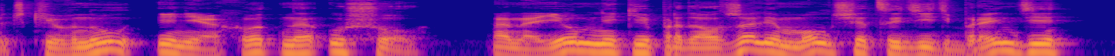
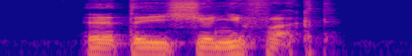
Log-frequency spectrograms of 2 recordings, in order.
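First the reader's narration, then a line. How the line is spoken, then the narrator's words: Gruff mutter. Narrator (Russian): буркнул Дилуло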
